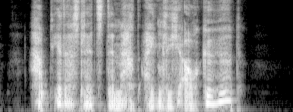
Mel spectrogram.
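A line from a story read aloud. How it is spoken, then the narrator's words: Whispered. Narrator (German): flüsterte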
